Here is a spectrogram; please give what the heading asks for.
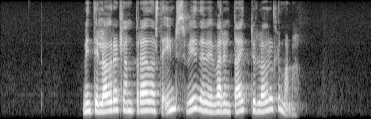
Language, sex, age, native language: Icelandic, male, 50-59, Icelandic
